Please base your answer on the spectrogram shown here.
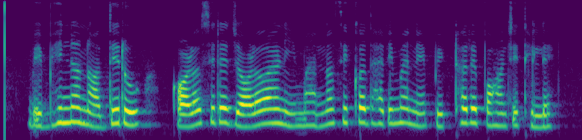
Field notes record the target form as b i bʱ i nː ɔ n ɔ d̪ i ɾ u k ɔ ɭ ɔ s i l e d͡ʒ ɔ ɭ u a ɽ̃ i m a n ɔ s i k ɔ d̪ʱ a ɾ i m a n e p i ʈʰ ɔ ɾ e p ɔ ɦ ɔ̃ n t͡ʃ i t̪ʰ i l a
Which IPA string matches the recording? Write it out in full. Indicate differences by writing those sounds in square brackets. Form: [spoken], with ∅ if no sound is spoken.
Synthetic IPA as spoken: b i bʱ i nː ɔ n ɔ d̪ i ɾ u k ɔ ɭ ɔ s i [ɾ] e d͡ʒ ɔ ɭ [ɔ] a ɽ̃ i m a n ɔ s i k ɔ d̪ʱ a ɾ i m a n e p i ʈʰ ɔ ɾ e p ɔ ɦ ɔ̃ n t͡ʃ i t̪ʰ i l [e]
